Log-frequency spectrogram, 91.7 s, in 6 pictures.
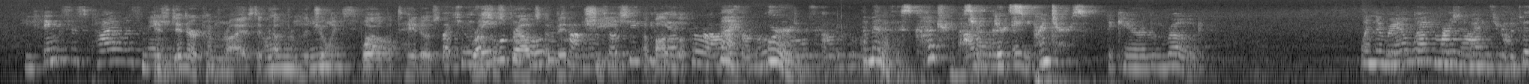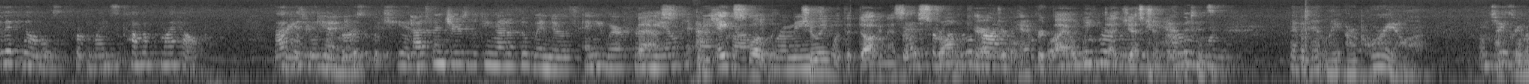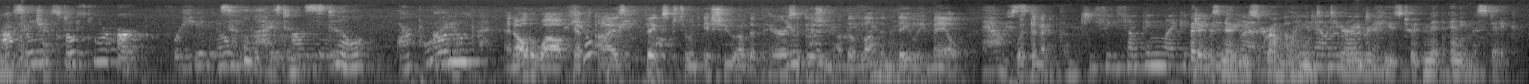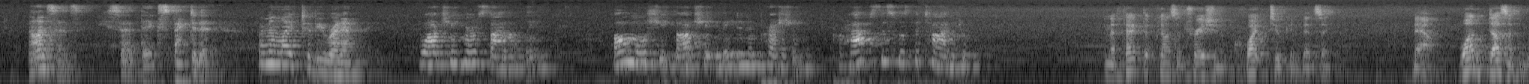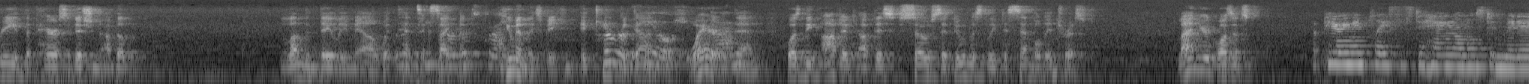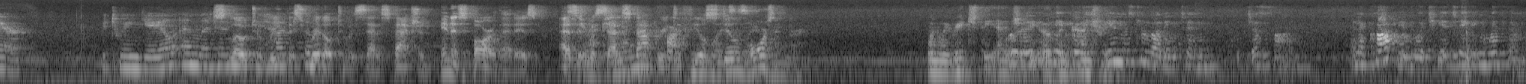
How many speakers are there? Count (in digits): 4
